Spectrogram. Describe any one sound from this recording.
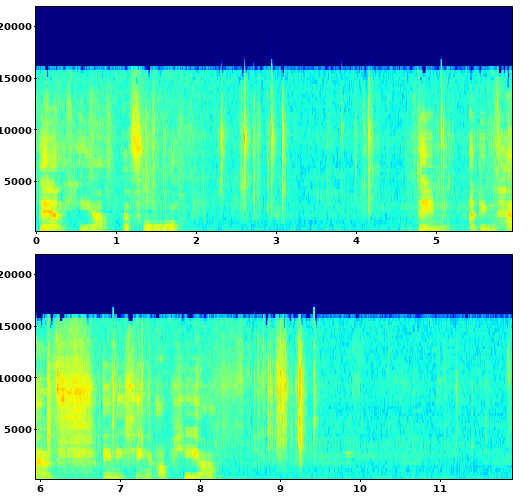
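Paper rustles softly as fingers press and smooth it.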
